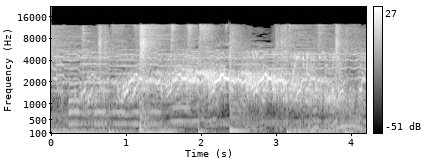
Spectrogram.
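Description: Psychedelic rock track: bass notes and drum hits continue under a dense layer of high, rapidly wavering sounds. The wavering layer starts just after the beginning and fades near the end.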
